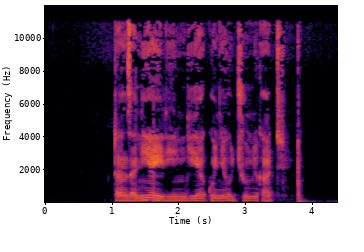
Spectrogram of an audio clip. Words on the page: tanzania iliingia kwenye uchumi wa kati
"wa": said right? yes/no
no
